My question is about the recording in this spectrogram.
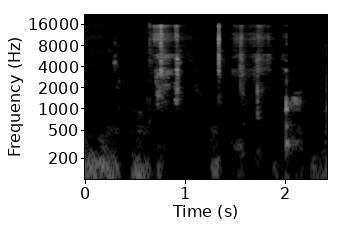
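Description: Faint sounds from a reader pausing between sentences: a short breath about half a second in, then a few soft mouth clicks.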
